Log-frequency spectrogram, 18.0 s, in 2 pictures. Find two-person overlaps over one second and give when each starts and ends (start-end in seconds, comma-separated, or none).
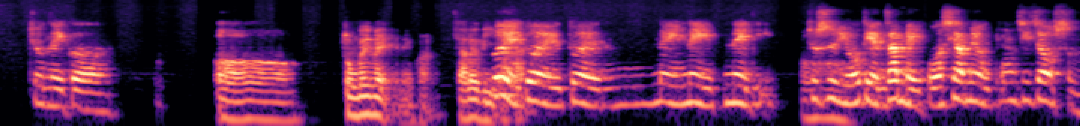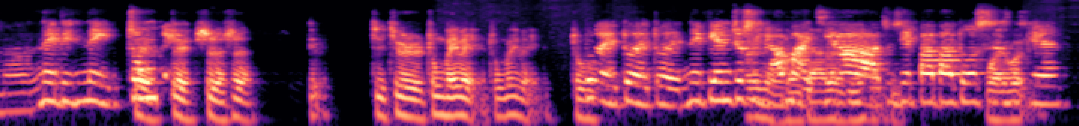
15.2-16.6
